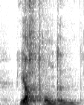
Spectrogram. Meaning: plural of jachthond
- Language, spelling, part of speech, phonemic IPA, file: Dutch, jachthonden, noun, /ˈjɑxthɔndə(n)/, Nl-jachthonden.ogg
